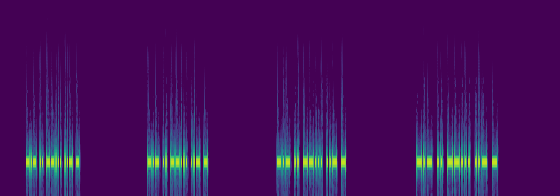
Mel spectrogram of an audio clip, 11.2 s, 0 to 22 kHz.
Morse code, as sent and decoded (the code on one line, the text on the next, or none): -.- .. --... ..- - / -.- .. --... ..- - / -.- .. --... ..- - / -.- .. --... ..- -
KI7UT KI7UT KI7UT KI7UT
